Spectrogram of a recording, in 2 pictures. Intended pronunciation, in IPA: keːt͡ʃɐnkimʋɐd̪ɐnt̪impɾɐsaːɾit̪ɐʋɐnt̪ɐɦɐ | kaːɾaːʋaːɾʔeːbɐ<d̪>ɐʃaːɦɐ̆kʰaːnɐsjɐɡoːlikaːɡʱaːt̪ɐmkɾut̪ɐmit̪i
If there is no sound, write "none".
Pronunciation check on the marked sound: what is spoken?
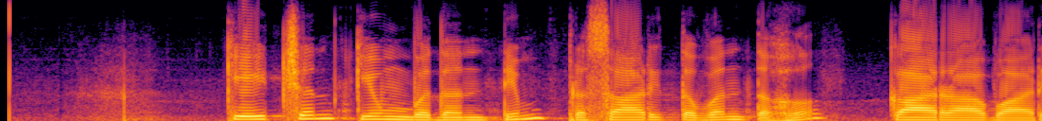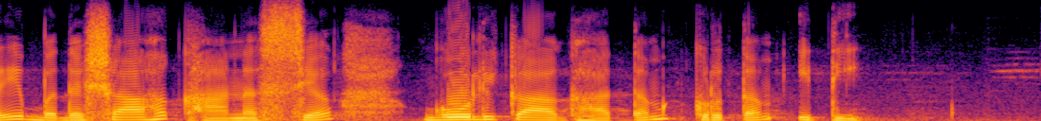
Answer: d̪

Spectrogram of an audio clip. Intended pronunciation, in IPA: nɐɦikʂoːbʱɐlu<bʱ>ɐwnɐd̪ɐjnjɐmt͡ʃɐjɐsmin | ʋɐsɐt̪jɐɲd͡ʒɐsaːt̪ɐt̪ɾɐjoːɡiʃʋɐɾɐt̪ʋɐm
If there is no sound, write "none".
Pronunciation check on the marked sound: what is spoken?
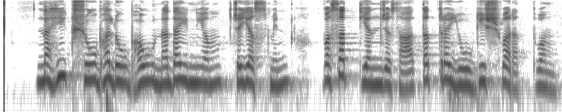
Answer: bʱ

